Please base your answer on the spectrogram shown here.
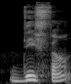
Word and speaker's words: défunt: prononciation de ce mot pensez au chiffre 1 qui s'écrit un N défin se prononce de la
